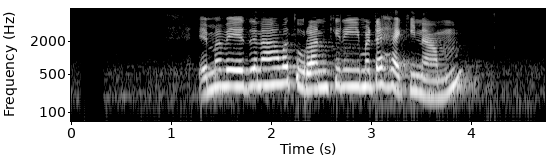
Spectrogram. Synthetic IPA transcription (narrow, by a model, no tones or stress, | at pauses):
eməʋeːd̪ənaːʋət̪uɾankiɾiːməʈəɦækinam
